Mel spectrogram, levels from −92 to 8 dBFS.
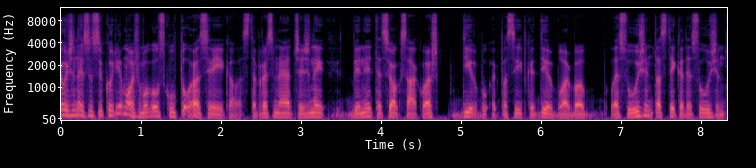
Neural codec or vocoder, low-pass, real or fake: autoencoder, 22.05 kHz, a latent of 192 numbers a frame, VITS, trained on many speakers; 9.9 kHz; fake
